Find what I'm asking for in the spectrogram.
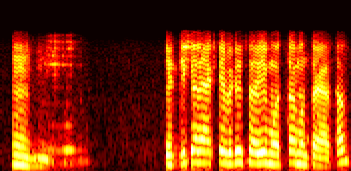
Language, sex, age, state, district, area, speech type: Telugu, male, 30-45, Andhra Pradesh, Krishna, urban, conversation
